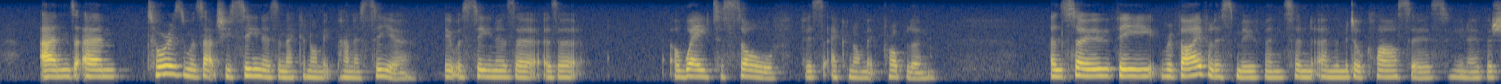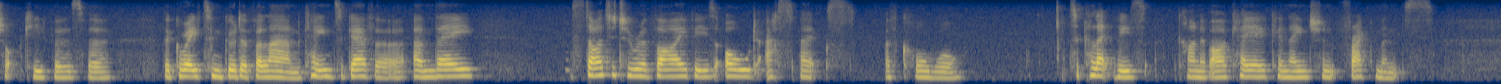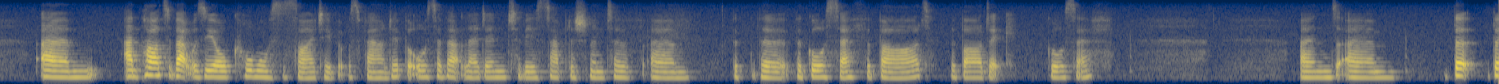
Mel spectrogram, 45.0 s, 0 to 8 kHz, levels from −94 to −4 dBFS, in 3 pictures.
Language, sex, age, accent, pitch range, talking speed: English, female, 40-59, British, 170-195 Hz, 130 wpm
